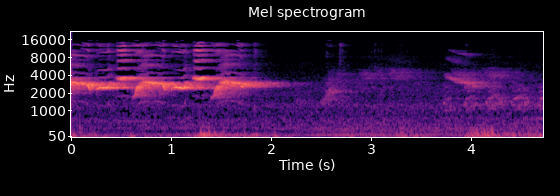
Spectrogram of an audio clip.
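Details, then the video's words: Chinese hwamei, a tame bird from Hà Nội trained for fighting-style song, delivers a loud burst of swooping whistled notes, then drops to a few quiet, distant phrases after a pause, with faint thuds. "Mi thuần hót đấu"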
